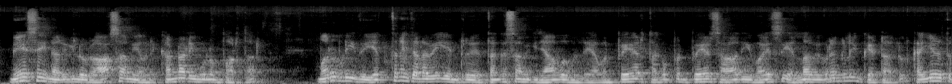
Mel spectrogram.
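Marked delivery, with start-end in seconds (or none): none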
